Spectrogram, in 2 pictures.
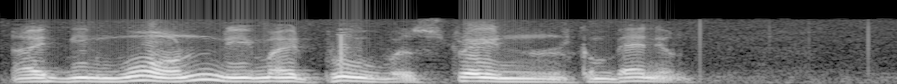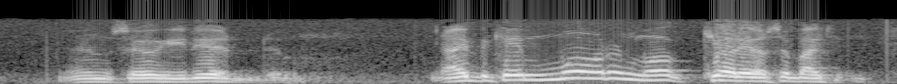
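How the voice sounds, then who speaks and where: An actor playing a friendly, curious army doctor in a radio play, genial and amiable, on a dull lo-fi broadcast recording. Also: male voice, mid-range voice, expressive, vocal fry, breathy edge, heavily acted. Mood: recollecting. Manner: genial, amiable, quick to laugh. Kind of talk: 1950s-style BBC radio drama acting.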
